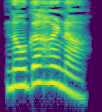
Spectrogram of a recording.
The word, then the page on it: ನೆಗೆಹೆಣ್ಣು: nege heṇṇu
